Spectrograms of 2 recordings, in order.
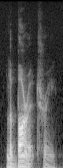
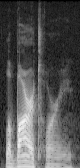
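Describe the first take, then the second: First: It is said in a British accent. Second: It is said in an American accent.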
